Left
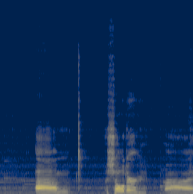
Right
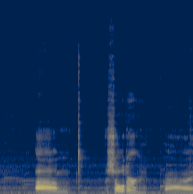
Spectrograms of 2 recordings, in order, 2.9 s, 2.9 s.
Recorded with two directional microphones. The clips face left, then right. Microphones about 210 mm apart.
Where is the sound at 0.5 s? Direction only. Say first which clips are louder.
Even; 10° left (ahead or behind).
